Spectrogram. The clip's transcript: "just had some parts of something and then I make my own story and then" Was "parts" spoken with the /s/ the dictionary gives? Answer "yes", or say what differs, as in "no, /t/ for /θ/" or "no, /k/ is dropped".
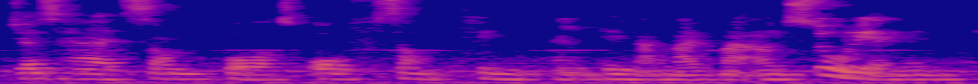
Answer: no, /s/ is dropped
